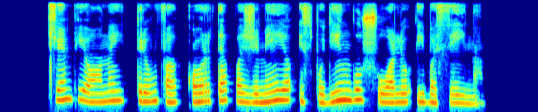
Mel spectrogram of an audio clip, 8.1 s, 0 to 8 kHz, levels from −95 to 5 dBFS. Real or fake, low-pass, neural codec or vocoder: real; 7.2 kHz; none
